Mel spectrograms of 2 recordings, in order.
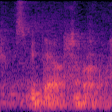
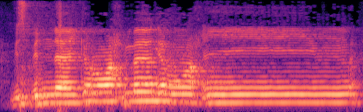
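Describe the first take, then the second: First: Barely audible whispered bismillah; imam reciting silently. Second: Very slow, long-held chanted bismillah; imam reciting aloud. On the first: Over-zealous imam tries every practice, now whispered. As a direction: whisper it quickly under the breath. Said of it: "pernah disirkan". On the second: Over-zealous imam leads maghrib prayer, chanted aloud. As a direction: chant it out, stretching the last syllable. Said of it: "Jadi imam dia". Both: Acted.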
